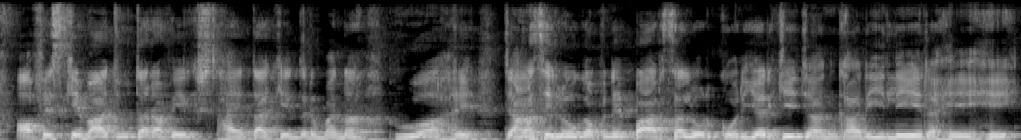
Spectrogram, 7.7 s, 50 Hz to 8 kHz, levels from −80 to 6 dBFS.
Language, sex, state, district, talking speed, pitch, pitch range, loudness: Hindi, male, Maharashtra, Solapur, 170 wpm, 135 Hz, 125-155 Hz, -15 LUFS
